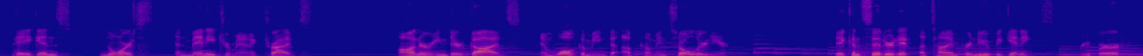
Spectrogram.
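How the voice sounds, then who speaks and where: Over music in the background, a man with a fairly high pitch talks at a moderate pace with lively intonation. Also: long, frequent pauses. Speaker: podcast host. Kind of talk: folklore narration.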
